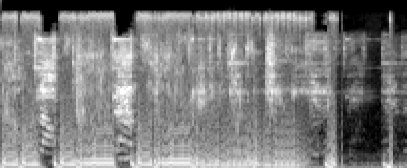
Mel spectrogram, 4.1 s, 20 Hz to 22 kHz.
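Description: Hip hop music with heavy bass, played loud on a car sound system through two 12-inch Pioneer subwoofers in a sealed box, driven by a 2000-watt Lanzar Heritage HTG257 amplifier, heard inside the cabin. The music drops off about three seconds in.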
